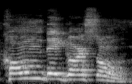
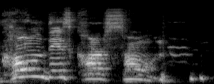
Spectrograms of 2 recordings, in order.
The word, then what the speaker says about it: Comme des Garçons: And I might be saying it wrong, too, but I'm pretty sure that's how you say it, because there's no accent mark over the E, so.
